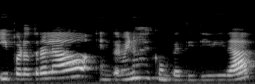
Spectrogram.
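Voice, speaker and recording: A woman talks with lively, bouncing intonation. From Venezuela, Margarita Island. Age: 30s. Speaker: ceramicist. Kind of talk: casual interview. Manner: halting, many fillers. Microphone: poor sound quality.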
